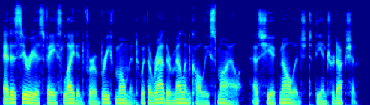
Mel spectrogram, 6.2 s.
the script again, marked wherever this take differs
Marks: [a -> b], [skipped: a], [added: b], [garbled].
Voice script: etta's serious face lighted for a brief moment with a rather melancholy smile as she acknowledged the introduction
etta's serious face lighted for a brief moment with a rather melancholy smile as she acknowledged the introduction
